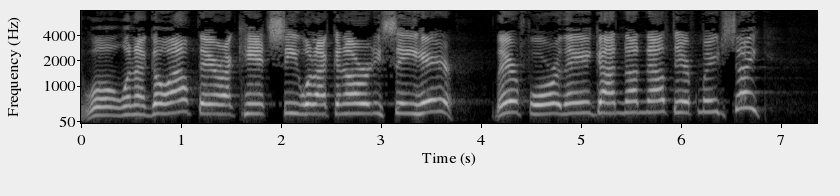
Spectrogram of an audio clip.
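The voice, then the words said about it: Put-on Southern accent. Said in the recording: “I shouldn't have done that in a Southern accent”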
